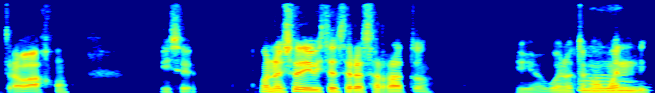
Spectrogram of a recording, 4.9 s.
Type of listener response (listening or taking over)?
listening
